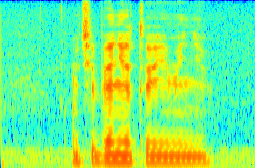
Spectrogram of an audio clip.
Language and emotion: Russian, neutral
